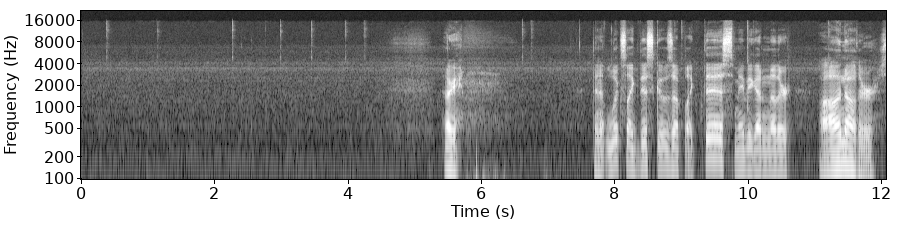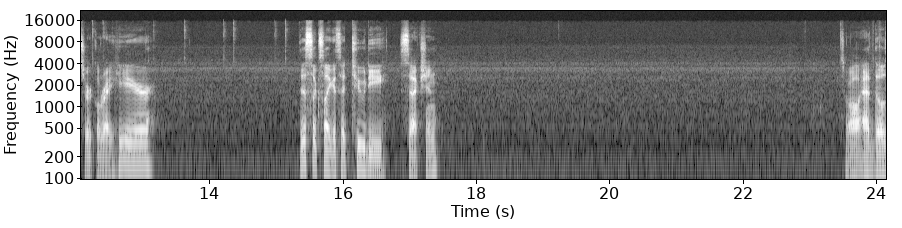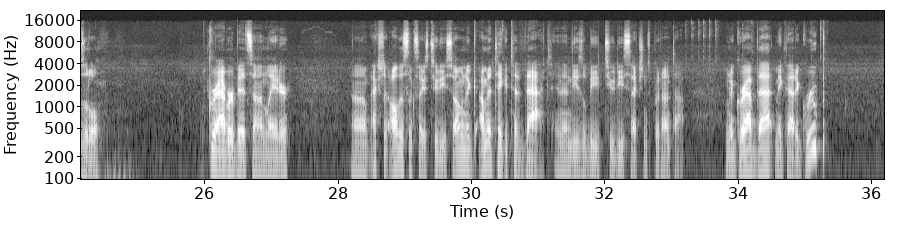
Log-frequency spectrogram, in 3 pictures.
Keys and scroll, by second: 5.7 l, 10.2 c, 13.0 e, 29.8 e, 32.3 space.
